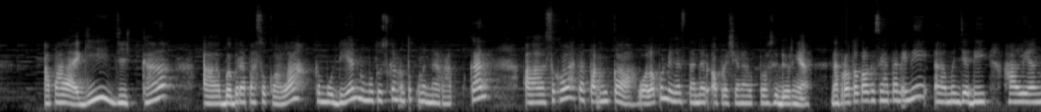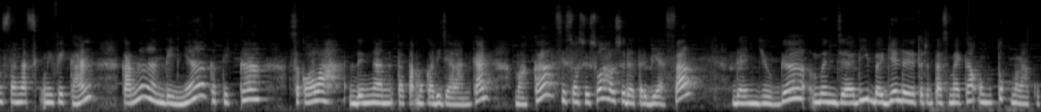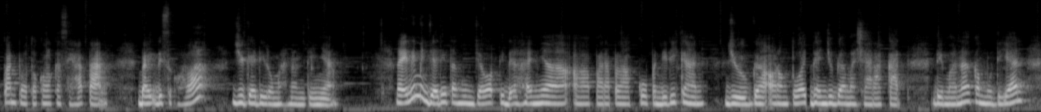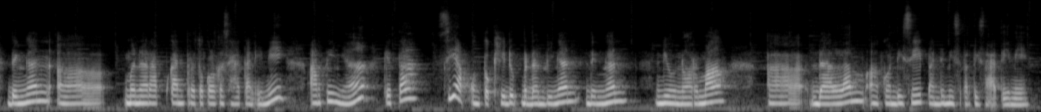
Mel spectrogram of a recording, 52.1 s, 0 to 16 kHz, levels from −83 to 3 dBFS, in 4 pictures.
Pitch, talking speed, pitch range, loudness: 215 Hz, 115 wpm, 195-250 Hz, -24 LUFS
